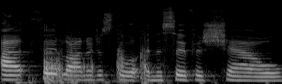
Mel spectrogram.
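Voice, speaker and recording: Speaking with an Australian accent, a woman keeps a moderate tempo. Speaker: assessment panel member. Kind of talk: formal council meeting. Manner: loud.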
